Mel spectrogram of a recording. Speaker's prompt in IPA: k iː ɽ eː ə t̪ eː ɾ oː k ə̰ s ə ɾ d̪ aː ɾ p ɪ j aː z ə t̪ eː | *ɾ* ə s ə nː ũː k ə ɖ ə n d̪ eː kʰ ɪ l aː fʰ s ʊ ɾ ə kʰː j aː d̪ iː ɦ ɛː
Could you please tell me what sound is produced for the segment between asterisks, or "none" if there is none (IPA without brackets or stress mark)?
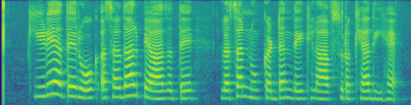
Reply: l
